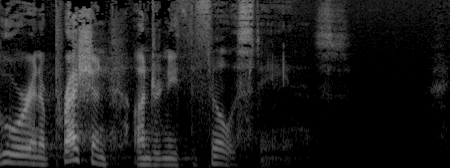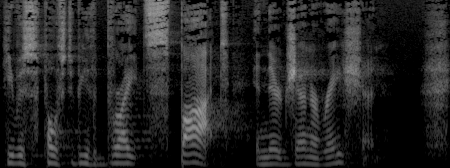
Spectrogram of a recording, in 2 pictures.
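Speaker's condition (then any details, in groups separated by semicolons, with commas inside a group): No condition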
